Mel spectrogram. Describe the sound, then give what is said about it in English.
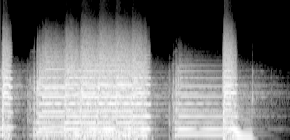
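Electric guitar with a higher-output pickup played through an overdriven amp: a few gritty, distorted chords. A long sustained chord rings out, followed by shorter ones that cut off abruptly. “Okay, so that was basically the same amp, same settings, everything, just the amp, just the guitars were different. And as you could hear, just that little bit extra output from the pickup has pushed the front end of the amp,”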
